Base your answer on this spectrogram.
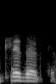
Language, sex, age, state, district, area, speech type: Goan Konkani, male, 18-30, Goa, Bardez, urban, conversation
